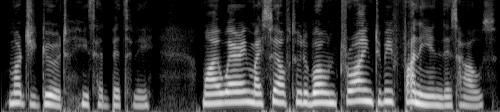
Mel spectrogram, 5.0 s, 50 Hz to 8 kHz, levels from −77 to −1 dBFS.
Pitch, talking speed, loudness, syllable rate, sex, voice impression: 205 Hz, 215 wpm, -17 LUFS, 5.6 syllables/s, female, feminine, slightly gender-neutral, young, adult-like, powerful, very soft, clear, fluent, slightly cool, intellectual, sincere, calm, slightly friendly, reassuring, very elegant, sweet, slightly lively, kind, slightly modest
